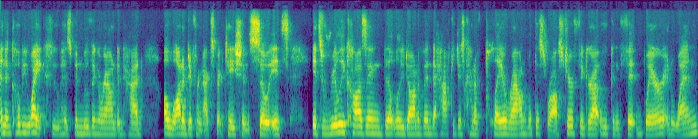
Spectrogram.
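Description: A woman with an American accent speaks fairly quickly in a fairly low pitch, with a dark, mellow tone and monotone, flat intonation. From US Midwest, Kansas City. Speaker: sports journalist. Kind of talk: podcast interview. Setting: remote call.

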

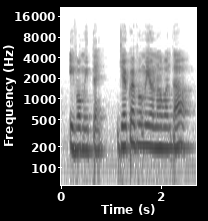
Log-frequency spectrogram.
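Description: In a room with audible echo, a woman speaks fairly slowly at a medium pitch with monotone, flat intonation. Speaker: podcast co-host. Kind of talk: casual chat.

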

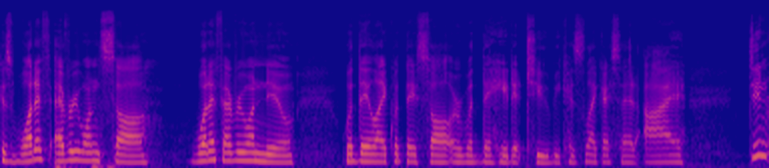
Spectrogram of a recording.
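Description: At a moderate pace, a woman with a fairly low pitch talks in an ordinary speaking voice on a very clean recording with a silent background. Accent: American. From US Midwest, small-town Indiana. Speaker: podcast host and interview guest. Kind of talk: personal testimony interview. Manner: casual, filler-heavy.

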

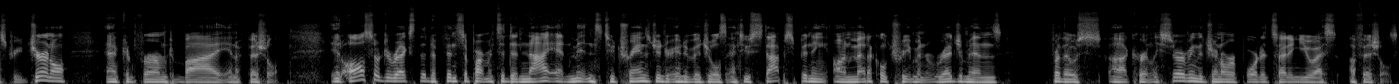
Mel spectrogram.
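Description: A man's medium-pitched voice with ordinary pitch variation and a fairly quick pace, dry and close with no echo, on a very clean recording with a silent background. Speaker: radio host. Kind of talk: talk radio monologue, newsreading. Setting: radio studio. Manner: formal newsreader cadence, measured and steady reading headlines; opinionated, conversational, with hesitations.

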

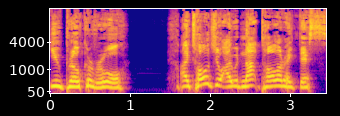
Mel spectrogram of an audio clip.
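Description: This put-on character voice sits at a fairly high pitch and sounds shrill and growling. The pace is moderate. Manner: roaring, menacing.

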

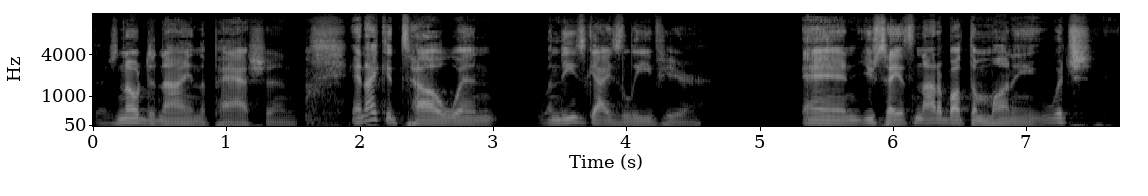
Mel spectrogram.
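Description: A normal speaking voice at a moderate pace, lively intonation, and a very clean recording with a silent background. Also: man. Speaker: podcast co-host. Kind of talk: casual interview chat.

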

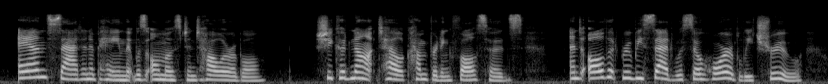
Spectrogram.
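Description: A plain, everyday voice from a woman, fairly high-pitched with lively intonation. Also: moderate pace. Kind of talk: literary audiobook reading. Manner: measured, lyrical, calm narration.

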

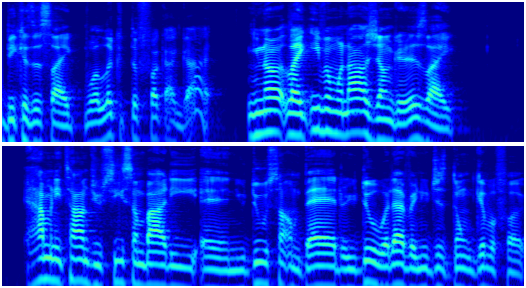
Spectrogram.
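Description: In a very clean recording with a silent background, a man speaks fairly quickly at a medium pitch with ordinary pitch variation. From Philadelphia, US. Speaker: clothing brand founder and rapper. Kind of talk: casual interview chat. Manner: animated.

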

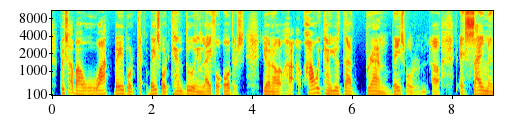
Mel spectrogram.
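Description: A man speaks in a Puerto Rican accent. His pitch is medium, with ordinary variation. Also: moderate pace. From Puerto Rico. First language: Spanish. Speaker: sports team diversity director. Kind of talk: interview. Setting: on location at a ballpark office. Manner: halting.

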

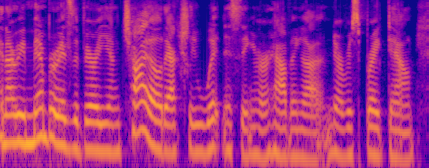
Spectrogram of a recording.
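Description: A woman talks in an ordinary speaking voice at medium pitch. Her pitch variation is ordinary, and the sound is dry and close with no echo. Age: 50s. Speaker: radio host and energy healer. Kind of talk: radio interview show.

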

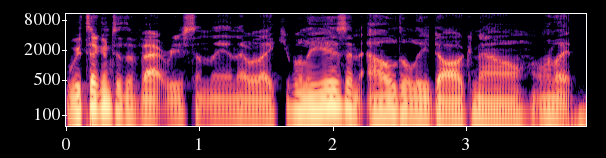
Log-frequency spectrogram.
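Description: Talking at a very fast pace, a man delivers his words with lively intonation. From north-west England, near Manchester. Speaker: musician, solo project artist. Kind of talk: casual interview.

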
